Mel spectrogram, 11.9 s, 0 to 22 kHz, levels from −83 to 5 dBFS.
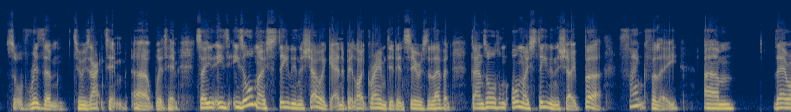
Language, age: English, 40-59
